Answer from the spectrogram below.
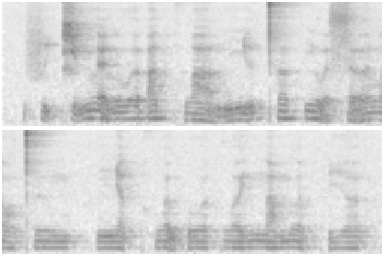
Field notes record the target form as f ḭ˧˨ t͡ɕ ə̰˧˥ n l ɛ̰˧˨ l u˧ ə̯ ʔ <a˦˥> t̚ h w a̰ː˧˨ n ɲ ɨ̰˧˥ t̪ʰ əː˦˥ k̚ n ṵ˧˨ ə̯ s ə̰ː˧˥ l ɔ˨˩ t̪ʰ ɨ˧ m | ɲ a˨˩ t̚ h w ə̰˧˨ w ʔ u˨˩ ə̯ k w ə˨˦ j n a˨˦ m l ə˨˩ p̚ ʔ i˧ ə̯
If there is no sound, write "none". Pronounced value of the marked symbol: a˦˥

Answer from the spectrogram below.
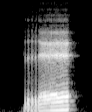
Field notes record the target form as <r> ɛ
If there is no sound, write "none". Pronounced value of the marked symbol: r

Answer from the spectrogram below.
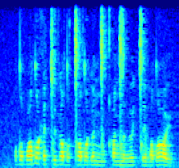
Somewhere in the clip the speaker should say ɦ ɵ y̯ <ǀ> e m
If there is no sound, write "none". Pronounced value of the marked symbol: ǀ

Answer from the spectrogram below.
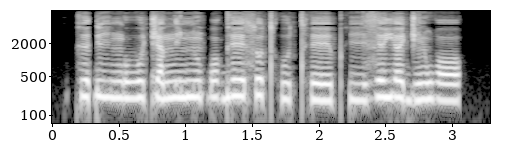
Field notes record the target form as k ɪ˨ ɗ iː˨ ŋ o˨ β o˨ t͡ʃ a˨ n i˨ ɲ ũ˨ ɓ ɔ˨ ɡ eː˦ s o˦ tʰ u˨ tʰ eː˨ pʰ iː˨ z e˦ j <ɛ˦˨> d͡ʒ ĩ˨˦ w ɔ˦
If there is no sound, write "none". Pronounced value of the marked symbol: ɛ˦˨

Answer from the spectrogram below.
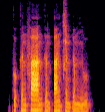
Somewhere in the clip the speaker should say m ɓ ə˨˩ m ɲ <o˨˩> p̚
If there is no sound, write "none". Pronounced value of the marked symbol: u˨˩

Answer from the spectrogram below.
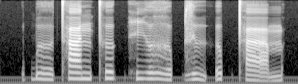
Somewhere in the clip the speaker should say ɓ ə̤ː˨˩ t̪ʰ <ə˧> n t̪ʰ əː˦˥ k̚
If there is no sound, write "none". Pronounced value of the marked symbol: a˧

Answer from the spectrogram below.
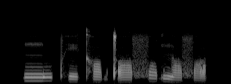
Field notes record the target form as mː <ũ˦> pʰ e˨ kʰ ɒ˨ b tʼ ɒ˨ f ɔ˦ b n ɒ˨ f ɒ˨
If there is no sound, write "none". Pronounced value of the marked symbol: u˦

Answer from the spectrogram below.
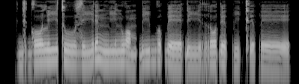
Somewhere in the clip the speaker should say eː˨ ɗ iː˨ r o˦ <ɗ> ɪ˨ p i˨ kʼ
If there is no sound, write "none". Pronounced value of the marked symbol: ɗ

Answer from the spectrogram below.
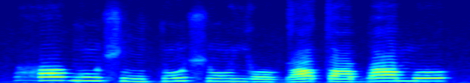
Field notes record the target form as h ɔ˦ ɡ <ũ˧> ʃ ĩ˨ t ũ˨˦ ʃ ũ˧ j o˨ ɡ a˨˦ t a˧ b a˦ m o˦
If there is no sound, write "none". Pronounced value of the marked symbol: ũ˧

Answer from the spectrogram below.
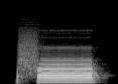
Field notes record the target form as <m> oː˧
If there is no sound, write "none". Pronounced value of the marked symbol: f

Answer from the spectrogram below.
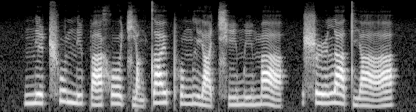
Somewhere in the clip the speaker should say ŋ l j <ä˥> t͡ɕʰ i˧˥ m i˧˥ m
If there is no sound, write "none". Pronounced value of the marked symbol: ä˨˩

